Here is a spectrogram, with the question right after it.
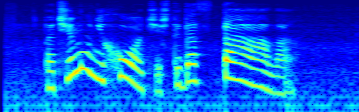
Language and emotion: Russian, angry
